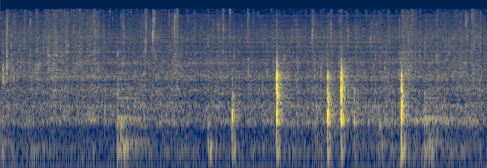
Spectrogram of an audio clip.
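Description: Minced chicken frying on high heat in a pot, a steady sizzle, while a wooden spatula stirs it, knocking sharply against the pot several times in the second half.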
